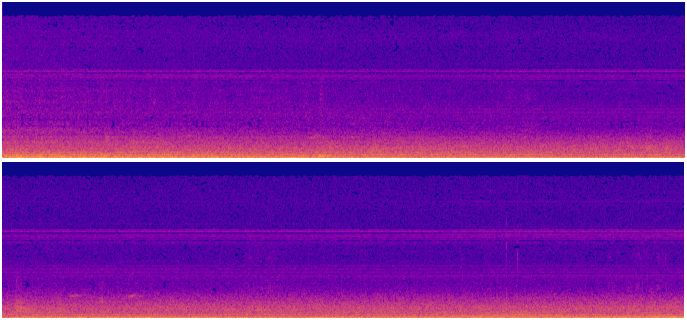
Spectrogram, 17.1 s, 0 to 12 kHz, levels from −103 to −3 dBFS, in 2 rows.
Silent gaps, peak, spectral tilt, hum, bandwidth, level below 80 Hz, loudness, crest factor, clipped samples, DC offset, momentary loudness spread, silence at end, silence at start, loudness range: none; -16 dBFS; -8.5 dB/octave; none; 7.2 kHz; -34 dBFS; -37 LUFS; 14 dB; under 0.1%; under 0.1%; 7 LU; 0 s; 0 s; 5 LU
